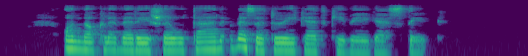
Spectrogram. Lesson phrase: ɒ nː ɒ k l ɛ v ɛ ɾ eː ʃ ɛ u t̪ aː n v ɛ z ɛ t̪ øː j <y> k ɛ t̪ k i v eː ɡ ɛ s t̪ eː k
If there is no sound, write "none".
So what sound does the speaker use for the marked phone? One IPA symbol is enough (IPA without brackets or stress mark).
i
